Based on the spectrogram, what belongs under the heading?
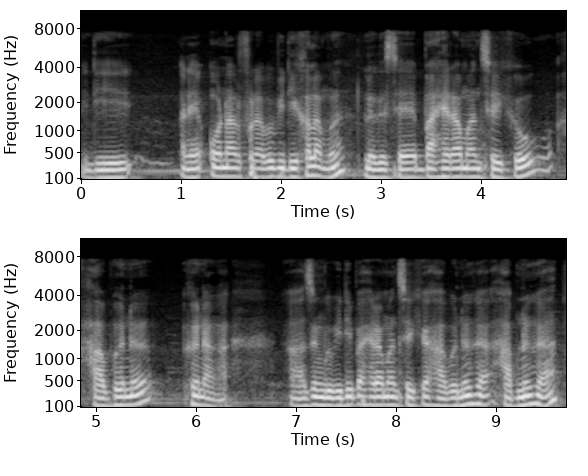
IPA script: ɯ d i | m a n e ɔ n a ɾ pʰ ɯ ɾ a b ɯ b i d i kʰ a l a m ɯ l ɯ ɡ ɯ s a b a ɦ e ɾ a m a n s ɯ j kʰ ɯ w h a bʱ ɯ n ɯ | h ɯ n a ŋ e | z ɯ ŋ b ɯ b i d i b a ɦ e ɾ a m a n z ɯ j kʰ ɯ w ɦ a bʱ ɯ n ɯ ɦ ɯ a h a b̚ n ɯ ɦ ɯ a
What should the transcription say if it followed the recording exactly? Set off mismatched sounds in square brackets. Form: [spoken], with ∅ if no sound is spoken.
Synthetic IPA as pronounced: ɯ d i | m a n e ɔ n a ɾ pʰ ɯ ɾ a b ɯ b i d i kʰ a l a m ɯ l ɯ ɡ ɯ s [e] b a ɦ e ɾ a m a n s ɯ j kʰ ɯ w h a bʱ ɯ n ɯ | h ɯ n a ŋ [a] | z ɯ ŋ b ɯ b i d i b a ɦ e ɾ a m a n [s] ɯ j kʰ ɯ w ɦ a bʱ ɯ n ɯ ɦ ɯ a h a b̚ n ɯ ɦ ɯ a

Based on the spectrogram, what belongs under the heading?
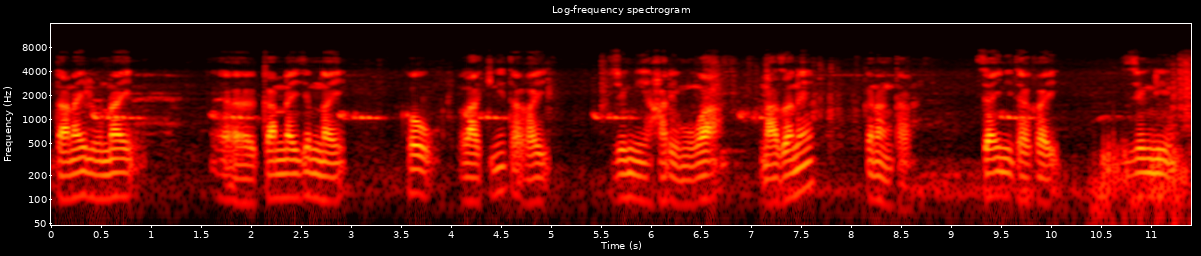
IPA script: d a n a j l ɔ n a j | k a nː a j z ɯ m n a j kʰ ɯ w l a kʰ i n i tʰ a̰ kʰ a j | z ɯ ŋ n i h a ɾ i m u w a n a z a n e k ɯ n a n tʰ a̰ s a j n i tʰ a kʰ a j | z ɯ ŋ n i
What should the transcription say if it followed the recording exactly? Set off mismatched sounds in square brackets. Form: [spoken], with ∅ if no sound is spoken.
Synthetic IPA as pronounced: d a n a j l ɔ n a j | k a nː a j z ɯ m n a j kʰ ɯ w l a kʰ i n i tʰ a̰ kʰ a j | z ɯ ŋ n i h a ɾ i m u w a n a z a n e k ɯ n a [ŋ] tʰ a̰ [z] a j n i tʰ a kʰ a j | z ɯ ŋ n i

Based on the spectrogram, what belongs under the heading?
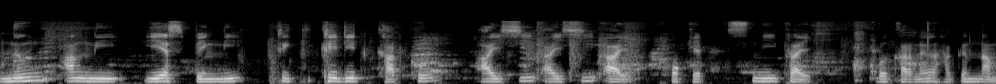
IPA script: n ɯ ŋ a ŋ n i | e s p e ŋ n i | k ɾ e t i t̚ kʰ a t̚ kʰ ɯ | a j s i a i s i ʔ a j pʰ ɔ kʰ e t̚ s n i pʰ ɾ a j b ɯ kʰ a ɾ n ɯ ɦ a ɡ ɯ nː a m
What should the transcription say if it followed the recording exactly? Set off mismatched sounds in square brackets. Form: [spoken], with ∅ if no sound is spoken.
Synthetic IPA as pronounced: n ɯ ŋ a ŋ n i | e s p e ŋ n i | k ɾ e [d] i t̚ kʰ a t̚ kʰ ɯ | a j s i a [j] s i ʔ a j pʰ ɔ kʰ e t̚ s n i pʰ ɾ a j b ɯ kʰ a ɾ n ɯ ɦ a ɡ ɯ nː a m

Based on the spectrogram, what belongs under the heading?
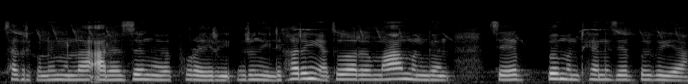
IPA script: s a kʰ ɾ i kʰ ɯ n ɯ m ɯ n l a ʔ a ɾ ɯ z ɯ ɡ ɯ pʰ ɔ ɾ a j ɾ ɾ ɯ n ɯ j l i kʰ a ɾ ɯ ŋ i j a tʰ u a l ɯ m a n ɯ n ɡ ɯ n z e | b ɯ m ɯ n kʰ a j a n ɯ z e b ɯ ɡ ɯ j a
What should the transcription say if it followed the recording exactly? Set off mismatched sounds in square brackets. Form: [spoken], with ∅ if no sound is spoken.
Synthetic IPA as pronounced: s a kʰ ɾ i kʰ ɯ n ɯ m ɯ n l a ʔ a ɾ ɯ z ɯ [ŋ] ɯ pʰ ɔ ɾ a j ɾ ɾ ɯ [ŋ] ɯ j l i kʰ a ɾ ɯ ŋ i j a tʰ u a [ɾ] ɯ m a [m] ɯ n ɡ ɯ n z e | b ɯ m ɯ n [tʰ] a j a n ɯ z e b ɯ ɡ ɯ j a

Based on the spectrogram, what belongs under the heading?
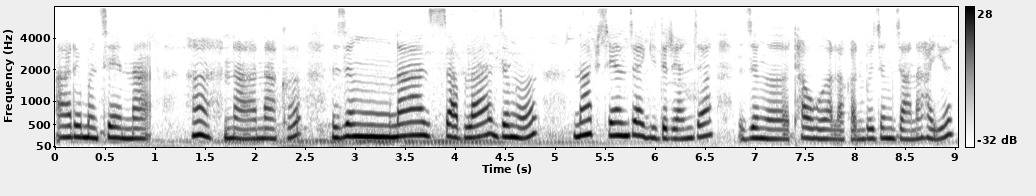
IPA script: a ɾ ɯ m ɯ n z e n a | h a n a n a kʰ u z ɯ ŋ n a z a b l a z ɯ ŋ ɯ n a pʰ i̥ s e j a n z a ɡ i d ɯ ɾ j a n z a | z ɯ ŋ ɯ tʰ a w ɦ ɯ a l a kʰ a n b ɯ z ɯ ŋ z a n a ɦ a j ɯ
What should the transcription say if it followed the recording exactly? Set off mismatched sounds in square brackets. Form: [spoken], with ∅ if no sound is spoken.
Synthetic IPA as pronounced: a ɾ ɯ m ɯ n [s] e n a | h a n a n a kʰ [ɯ] z ɯ ŋ n a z a b l a z ɯ ŋ ɯ n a pʰ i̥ s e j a n z a ɡ i d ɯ ɾ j a n z a | z ɯ ŋ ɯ tʰ a w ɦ ɯ a l a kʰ a n b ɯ z ɯ ŋ z a n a ɦ a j ɯ

